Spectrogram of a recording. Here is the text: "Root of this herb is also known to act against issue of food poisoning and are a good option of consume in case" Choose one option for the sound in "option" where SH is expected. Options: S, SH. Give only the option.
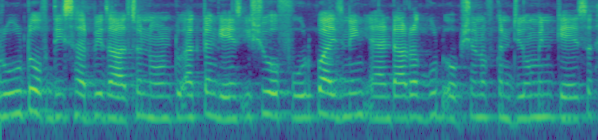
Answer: SH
